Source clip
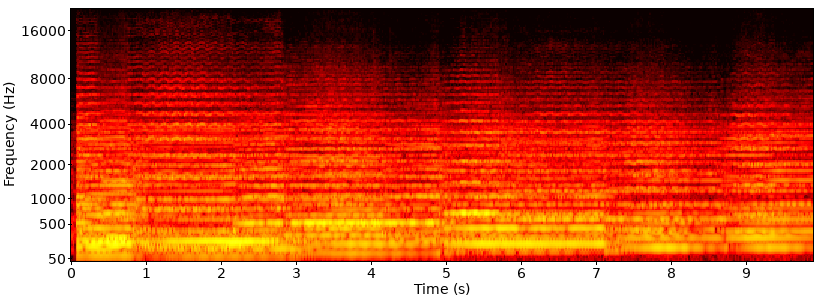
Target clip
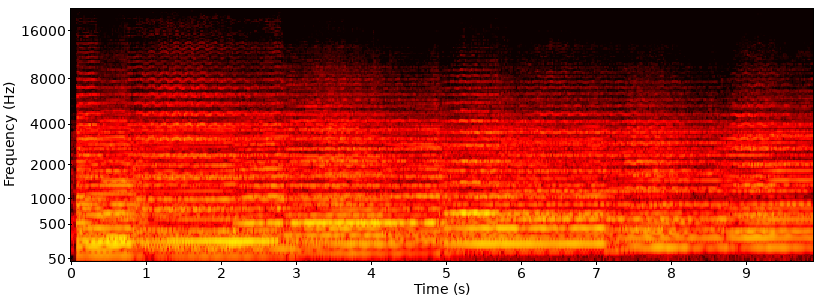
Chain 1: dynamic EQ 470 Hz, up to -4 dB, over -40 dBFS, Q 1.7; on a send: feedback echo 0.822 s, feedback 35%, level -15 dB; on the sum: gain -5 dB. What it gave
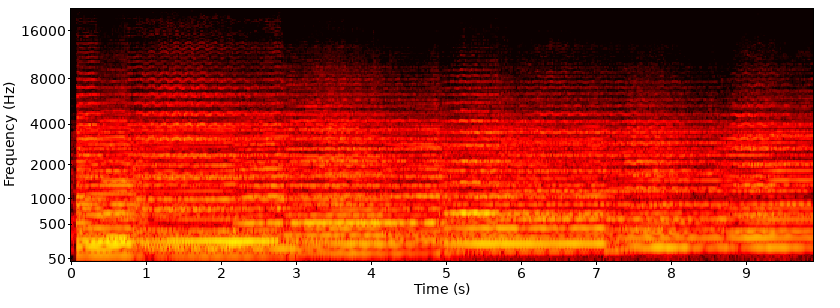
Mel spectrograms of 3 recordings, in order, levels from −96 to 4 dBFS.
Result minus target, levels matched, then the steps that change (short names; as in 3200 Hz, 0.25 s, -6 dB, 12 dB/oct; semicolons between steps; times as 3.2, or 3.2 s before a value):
125 Hz band +2.5 dB
change: dynamic EQ 140 Hz, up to -4 dB, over -40 dBFS, Q 1.7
